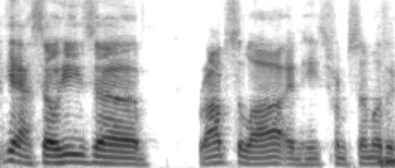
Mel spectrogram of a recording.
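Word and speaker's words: Saleh: No, it's Salah. Salah. Salah. Okay. Because Salah, I heard somebody pronouncing it Salah.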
